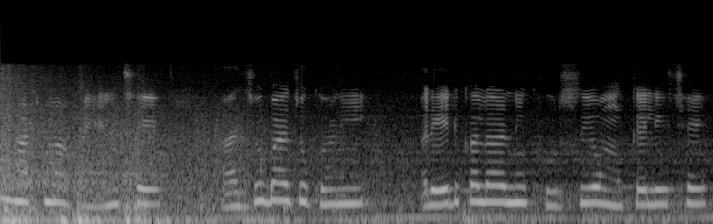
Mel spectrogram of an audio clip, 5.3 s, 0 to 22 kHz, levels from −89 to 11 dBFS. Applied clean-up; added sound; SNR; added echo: none; Thunder; 4 dB; reverberation time 2.0 s.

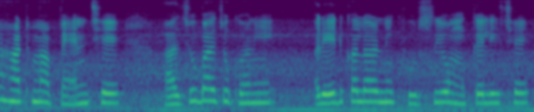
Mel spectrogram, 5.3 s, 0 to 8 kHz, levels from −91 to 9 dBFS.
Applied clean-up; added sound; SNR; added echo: none; none; none; none.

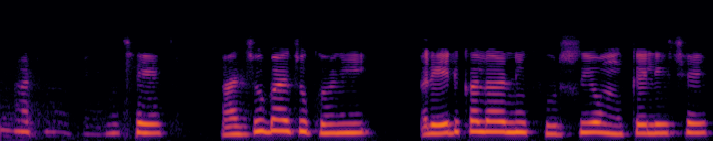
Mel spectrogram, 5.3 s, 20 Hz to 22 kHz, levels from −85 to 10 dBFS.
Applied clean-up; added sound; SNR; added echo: neural mask model DeepFilterNet 3.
